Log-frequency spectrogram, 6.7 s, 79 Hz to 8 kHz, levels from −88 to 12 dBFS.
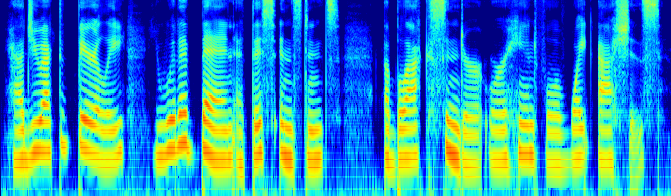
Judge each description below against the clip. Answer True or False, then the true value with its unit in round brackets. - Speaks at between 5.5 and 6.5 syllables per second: False (4.9 syllables/s)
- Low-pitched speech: False (200 Hz)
